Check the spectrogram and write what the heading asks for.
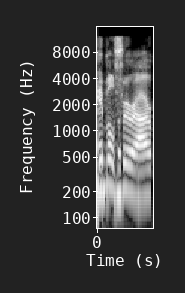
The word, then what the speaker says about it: Abel Ferrara: I don't know if I pronounce it well, but Abel Ferrara, how would you? Abel Ferrara, yes.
